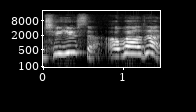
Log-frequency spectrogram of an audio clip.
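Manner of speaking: very loud, slow sarcastic tone. Retelling a movie moment where a character tips his glasses: imitating sarcastic Woody Harrelson. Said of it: "Woody Harrelson doing his best sarcastic little thing".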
